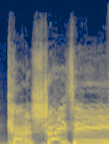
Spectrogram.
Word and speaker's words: Cannistraci: Cannistraci.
